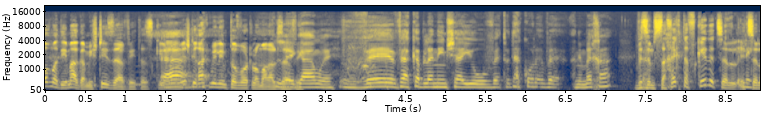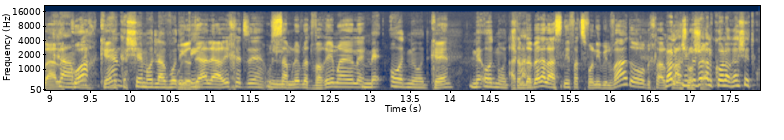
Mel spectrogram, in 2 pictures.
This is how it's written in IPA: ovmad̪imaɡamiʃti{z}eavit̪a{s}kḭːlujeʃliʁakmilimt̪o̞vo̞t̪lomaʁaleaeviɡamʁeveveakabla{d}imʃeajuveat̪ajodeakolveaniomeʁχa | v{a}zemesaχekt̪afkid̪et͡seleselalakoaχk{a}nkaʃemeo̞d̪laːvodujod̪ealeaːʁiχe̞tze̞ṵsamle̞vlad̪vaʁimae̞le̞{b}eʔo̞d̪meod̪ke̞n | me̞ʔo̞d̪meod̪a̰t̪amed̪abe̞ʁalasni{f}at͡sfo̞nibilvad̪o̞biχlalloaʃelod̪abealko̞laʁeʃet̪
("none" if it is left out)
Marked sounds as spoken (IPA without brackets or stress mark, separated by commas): z, z, n, e, e, m, f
